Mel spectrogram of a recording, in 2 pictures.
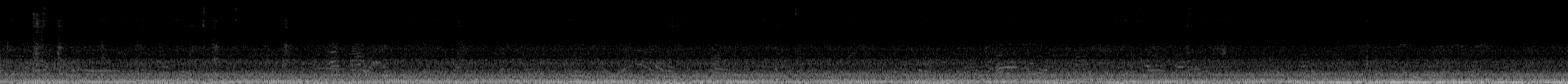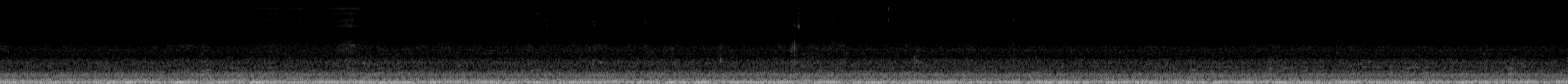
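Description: A steady low mechanical drone from running machinery, growing louder about halfway through.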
